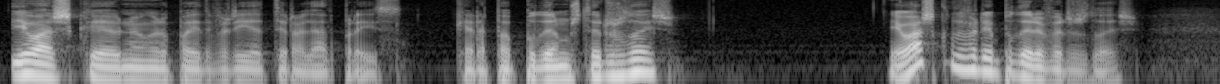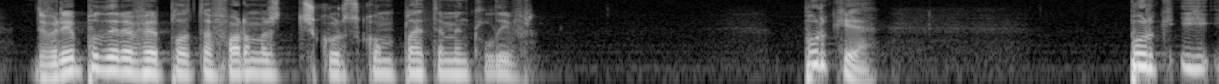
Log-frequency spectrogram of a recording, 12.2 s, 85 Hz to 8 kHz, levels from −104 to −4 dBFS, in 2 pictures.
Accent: Portuguese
